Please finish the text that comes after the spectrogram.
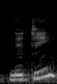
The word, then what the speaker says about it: knitting: and rose are knitting knitting k is silent knitting means stretching by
